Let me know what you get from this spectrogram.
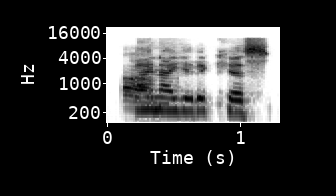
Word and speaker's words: Sinaiticus: specifically Codex Synacticus and Codex Vaticanus. I think I'm saying that correctly. – Sinaiticus and Vaticanus. – There you go.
